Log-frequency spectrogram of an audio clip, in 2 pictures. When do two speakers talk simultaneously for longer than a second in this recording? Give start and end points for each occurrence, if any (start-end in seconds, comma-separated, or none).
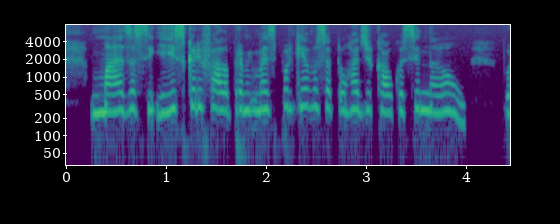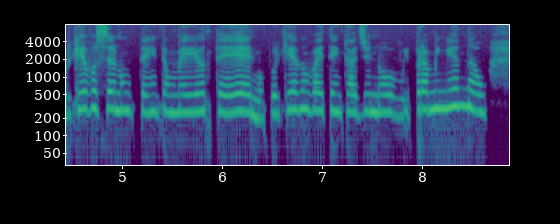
none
